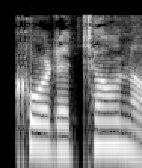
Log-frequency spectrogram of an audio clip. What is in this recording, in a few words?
"chordotonal", English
